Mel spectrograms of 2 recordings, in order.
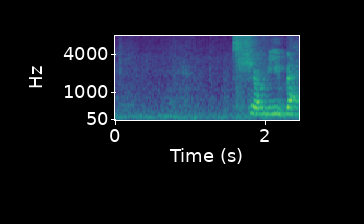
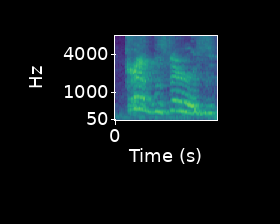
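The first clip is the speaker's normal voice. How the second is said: higher, slow, encouraging yell. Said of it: "encourage her by yelling".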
